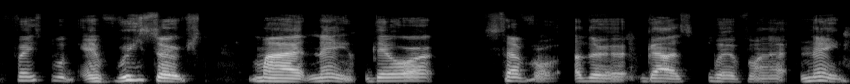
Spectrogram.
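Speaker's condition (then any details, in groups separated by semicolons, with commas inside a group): Multiple sclerosis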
